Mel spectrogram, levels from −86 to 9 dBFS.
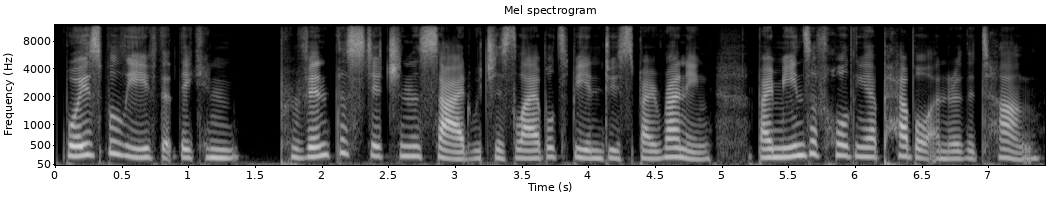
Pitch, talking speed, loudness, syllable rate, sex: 210 Hz, 225 wpm, -19 LUFS, 5.8 syllables/s, female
